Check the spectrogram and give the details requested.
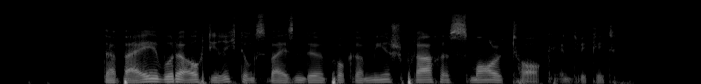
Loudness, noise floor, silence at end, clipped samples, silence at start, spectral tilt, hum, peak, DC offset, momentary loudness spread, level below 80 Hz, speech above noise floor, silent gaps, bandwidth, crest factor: -41 LUFS; -77 dBFS; 0.85 s; under 0.1%; 1.05 s; -5.5 dB/octave; none; -20 dBFS; under 0.1%; 17 LU; -54 dBFS; 36 dB; none; 14.5 kHz; 22 dB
